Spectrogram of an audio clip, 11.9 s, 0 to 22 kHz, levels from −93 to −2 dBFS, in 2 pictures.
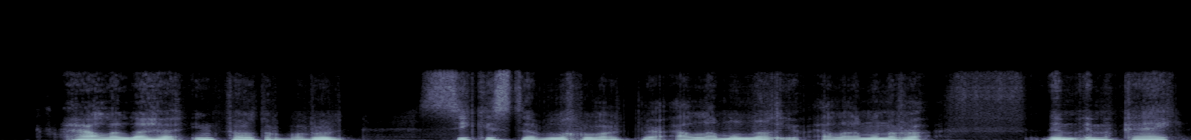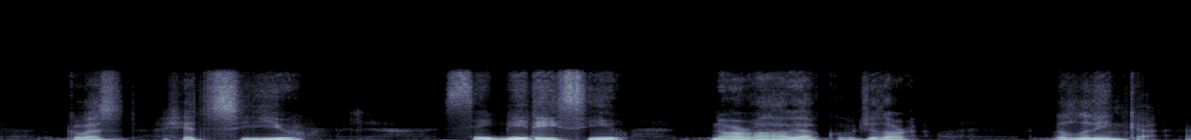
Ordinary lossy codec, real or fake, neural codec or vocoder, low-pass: none; fake; codec, 16 kHz in and 24 kHz out, 0.4 kbps, LongCat-Audio-Codec, four codebook decoder; 10.8 kHz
